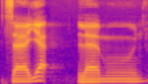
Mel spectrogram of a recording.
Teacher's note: Dia tertahan sebab sifat huruf hamzah tu ada syiddah, tertahan. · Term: hamzah sukun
